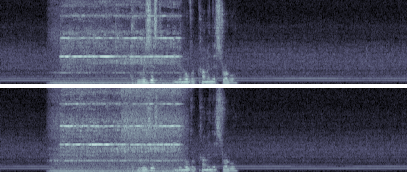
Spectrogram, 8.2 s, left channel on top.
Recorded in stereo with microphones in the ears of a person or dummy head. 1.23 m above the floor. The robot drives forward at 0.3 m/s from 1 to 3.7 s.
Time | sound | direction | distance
1.2 | a phone ringing | 25° right (ahead or behind) | 2 m
2.6 | a man speaking | 65° left (ahead or behind) | 0.5 m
